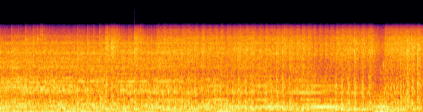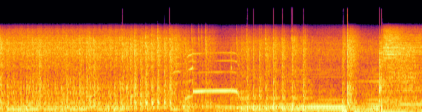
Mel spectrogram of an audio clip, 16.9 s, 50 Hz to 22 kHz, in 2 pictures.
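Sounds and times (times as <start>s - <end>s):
bass guitar: 0.0s - 16.9s
drum kit: 0.0s - 16.9s
electric guitars: 0.0s - 16.9s.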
